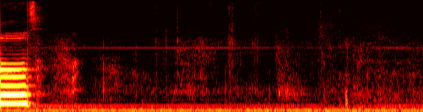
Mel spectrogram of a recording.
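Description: A person chewing a mouthful of soft, warm bread, heard faintly as small, scattered mouth clicks over a low steady room hum.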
